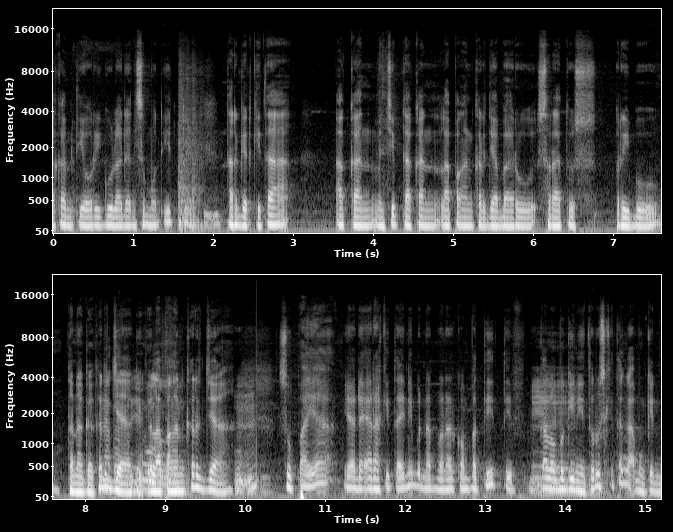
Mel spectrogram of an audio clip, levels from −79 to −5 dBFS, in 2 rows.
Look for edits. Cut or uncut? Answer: cut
